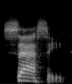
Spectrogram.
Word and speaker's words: SASE: Secure Access Service Edge, pronounced SASE.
